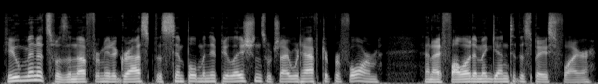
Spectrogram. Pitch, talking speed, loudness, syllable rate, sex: 130 Hz, 270 wpm, -17 LUFS, 7.2 syllables/s, male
